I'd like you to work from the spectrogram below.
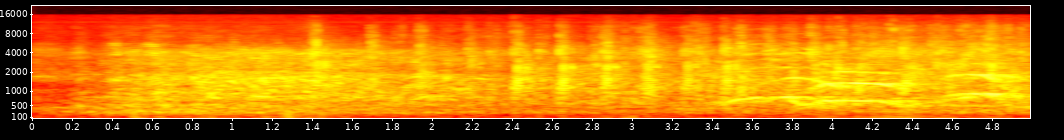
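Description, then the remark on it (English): A church audience applauds a sermon steadily for several seconds, a dense wash of clapping with scattered laughter and chuckles mixed in and some voices rising over it toward the end. “No, don't clap anymore.”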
